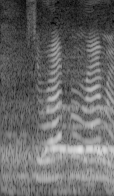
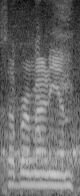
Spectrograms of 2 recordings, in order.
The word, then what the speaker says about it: Subramaniam: 9, we've got Amrita, if I can say her last name correctly, Surapararam. Oh, I really butchered that one, but from MLC. Subramaniam. Thanks, James.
